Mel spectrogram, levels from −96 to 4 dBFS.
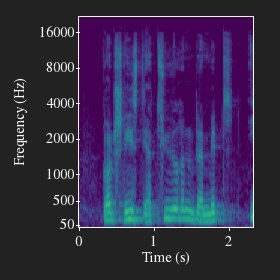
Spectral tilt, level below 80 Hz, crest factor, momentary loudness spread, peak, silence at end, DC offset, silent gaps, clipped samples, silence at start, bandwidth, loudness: -6 dB/octave; -86 dBFS; 16 dB; 6 LU; -20 dBFS; 0 s; under 0.1%; none; under 0.1%; 0.3 s; 17 kHz; -36 LUFS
